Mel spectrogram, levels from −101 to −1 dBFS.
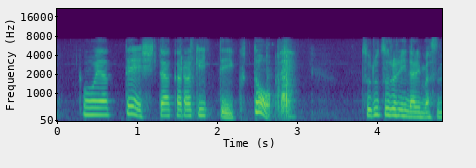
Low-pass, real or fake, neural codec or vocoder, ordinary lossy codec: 7.2 kHz; real; none; Opus, 64 kbps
